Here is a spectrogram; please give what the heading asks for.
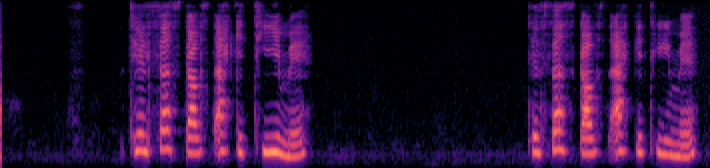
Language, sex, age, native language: Icelandic, female, 8, German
